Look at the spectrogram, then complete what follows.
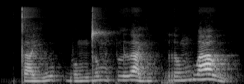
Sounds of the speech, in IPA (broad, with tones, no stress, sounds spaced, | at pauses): t a˧ j w u˥˩ k̚ b o˦˥ m d o˥˩ m p l ɯ˥˩ a̯ j u˦˥ k̚ r o˦˥ m w a˥˩ w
